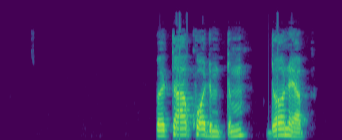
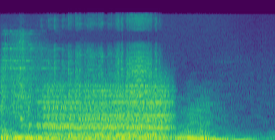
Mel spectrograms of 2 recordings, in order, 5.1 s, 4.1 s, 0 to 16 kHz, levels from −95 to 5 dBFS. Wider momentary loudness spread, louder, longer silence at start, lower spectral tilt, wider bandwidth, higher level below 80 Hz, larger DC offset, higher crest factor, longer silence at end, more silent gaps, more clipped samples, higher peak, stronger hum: about the same, 10 LU vs 8 LU; second, -15 LUFS vs -11 LUFS; first, 2.35 s vs 0 s; about the same, -7 dB/octave vs -7 dB/octave; about the same, 11 kHz vs 11 kHz; second, -56 dBFS vs -14 dBFS; neither; first, 18 dB vs 10 dB; first, 0.55 s vs 0.3 s; neither; neither; about the same, 0 dBFS vs 0 dBFS; neither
